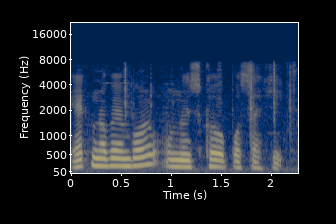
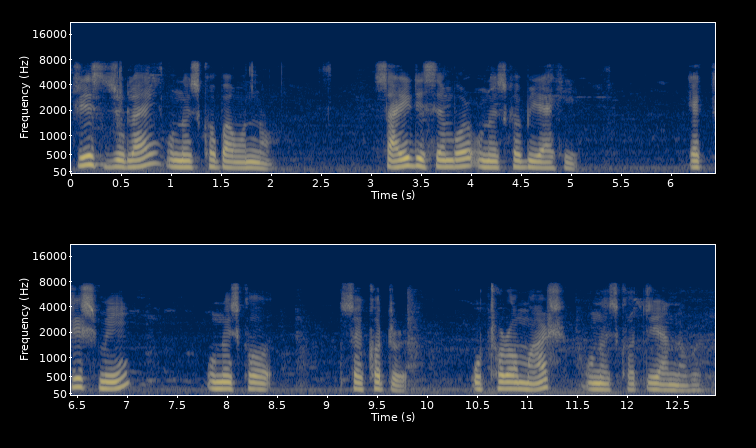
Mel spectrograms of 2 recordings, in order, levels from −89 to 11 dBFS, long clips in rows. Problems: background sounds at intervals, continuous background conversations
